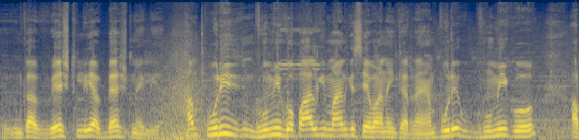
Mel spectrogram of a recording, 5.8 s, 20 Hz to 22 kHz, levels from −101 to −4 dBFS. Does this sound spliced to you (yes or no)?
yes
